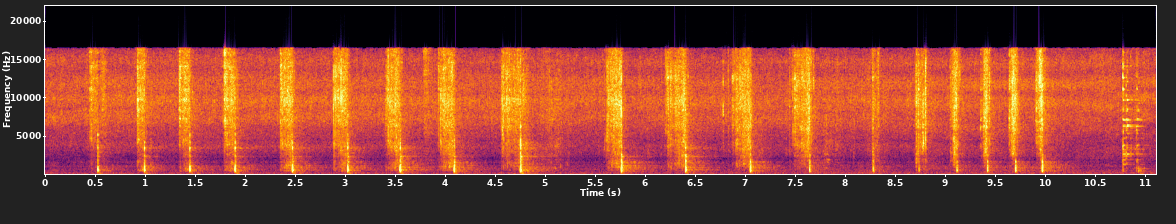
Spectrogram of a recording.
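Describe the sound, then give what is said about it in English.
A knife slices leafy greens thinly into a chiffonade for a bread and bean soup, making many crisp, sharp chops in a steady rhythm of about two per second that quicken slightly toward the end, with no talk. “And then I'm gonna cut it in a term called chiffonade, basically slice thinly.”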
